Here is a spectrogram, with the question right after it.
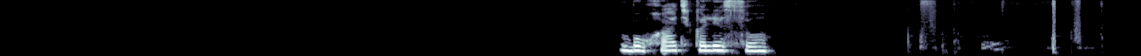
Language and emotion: Russian, neutral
